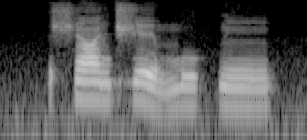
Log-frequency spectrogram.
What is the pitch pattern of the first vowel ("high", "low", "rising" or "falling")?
high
